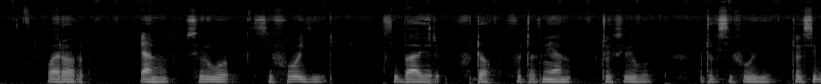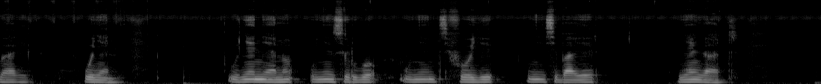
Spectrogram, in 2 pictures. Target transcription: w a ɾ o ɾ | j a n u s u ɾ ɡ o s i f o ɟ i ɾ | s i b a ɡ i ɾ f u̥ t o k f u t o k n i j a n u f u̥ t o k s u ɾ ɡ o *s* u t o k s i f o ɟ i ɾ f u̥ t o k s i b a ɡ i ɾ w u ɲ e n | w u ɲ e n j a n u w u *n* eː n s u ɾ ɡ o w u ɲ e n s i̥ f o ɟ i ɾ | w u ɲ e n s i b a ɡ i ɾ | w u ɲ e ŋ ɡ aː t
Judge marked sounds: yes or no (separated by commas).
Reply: no, no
